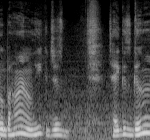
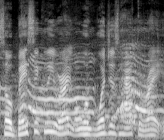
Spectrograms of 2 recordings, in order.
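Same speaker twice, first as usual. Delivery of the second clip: loud, emphatic explaining; 3 semitones higher, 10 dB louder than usual. Real, not acted. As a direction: push it out loud to the viewers. Explaining loudly to viewers.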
